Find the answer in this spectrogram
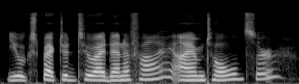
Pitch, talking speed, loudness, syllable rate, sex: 225 Hz, 160 wpm, -18 LUFS, 4.7 syllables/s, female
